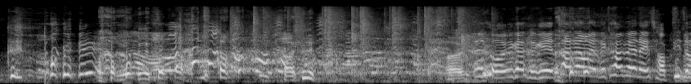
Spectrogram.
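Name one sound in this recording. Several young women laugh together.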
